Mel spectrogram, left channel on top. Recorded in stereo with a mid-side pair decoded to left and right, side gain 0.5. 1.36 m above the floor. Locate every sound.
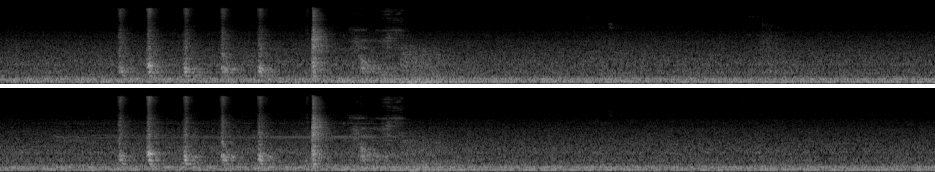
1.2 s a whoosh: 20° right, 1.5 m
4.0 s an explosion: 35° left, 3 m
